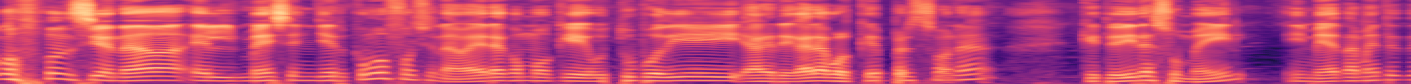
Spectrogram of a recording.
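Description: A man's fairly high voice in a Chilean accent, fairly quick with ordinary pitch variation, in a very clean recording with a silent background. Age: 30s. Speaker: podcast host, radio presenter. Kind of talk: casual chat.

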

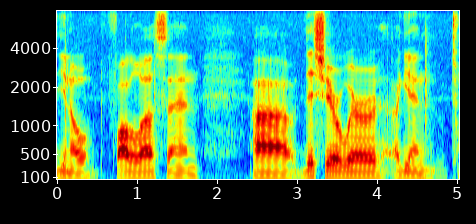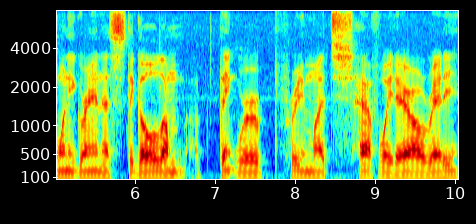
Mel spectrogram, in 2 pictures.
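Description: A man's very slow, fairly low, dark and mellow voice with monotone, flat intonation and a Mississippi accent. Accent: Southern US (Mississippi). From US South, Mississippi. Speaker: former pro football player. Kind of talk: casual chat.

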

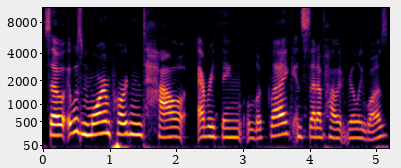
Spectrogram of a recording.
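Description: A woman speaks at medium pitch and a moderate pace with ordinary pitch variation and hardly any pauses. The recording is very clean, with a silent background. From Germany. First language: German. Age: young. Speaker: former au pair. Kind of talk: casual chat.

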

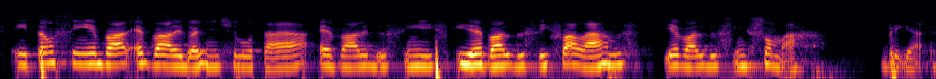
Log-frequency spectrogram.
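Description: A woman talks at a fairly quick pace with fairly even intonation. She has an unremarkable speaking voice. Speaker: public policy researcher. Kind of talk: panel discussion.

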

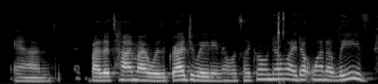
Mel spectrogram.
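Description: On a very clean recording with a silent background, a woman with an American accent speaks in a normal speaking voice, medium in pitch with fairly even intonation. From New York, small town. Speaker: professor of ethnomusicology. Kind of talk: casual interview.

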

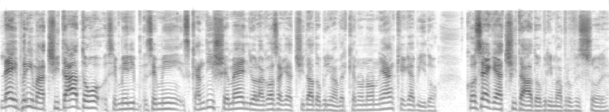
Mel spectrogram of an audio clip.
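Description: Lively intonation marks this man's plain, everyday voice. His pitch is fairly high and his pace fairly quick. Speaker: podcast host. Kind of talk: casual comedic banter. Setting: remote video call.

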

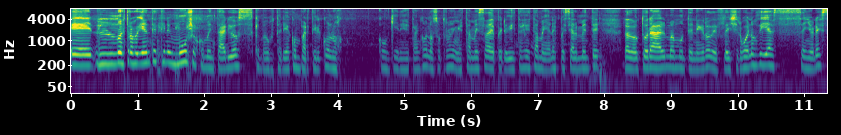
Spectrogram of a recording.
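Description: With a plain, everyday voice, a woman talks at a fairly quick pace and a fairly low pitch, with ordinary pitch variation. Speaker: radio host. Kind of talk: radio talk show.

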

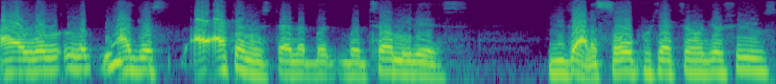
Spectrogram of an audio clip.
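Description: A man with an American accent talks at a fairly quick pace, his fairly high pitch carried by a dark, mellow tone. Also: ordinary pitch variation. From Florida. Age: 30s. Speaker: sneaker collector and DJ. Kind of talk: casual group chat. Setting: online audio room.

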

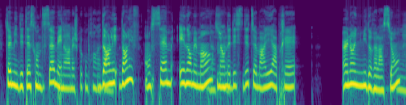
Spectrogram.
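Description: In a Quebec accent, a woman talks at a very fast pace with fairly even intonation. Her fairly high voice has a dry, close sound with no echo. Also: very clean recording, silent background. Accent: Québécois. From Quebec, Montreal (Rosemont). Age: 20s. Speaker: interviewee on a dating podcast. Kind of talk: casual interview chat.

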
